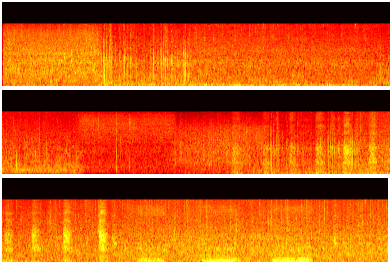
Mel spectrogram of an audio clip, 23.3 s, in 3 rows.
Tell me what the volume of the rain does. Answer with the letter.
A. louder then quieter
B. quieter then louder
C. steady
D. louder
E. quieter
B.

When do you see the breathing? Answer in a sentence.
The breathing can be heard from 12.3 to 21.8 s.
